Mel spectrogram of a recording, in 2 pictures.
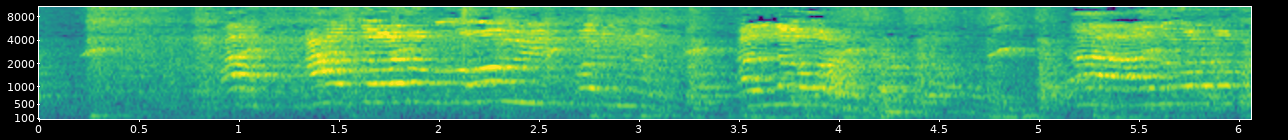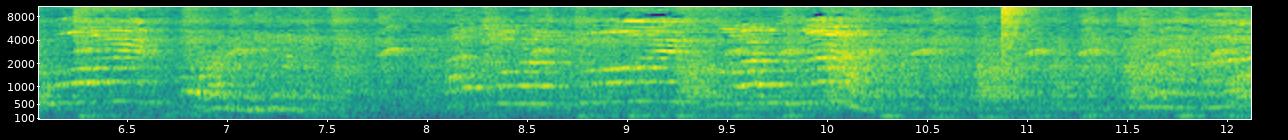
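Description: Children's high voices calling out and chattering while they play, over music with a steady beat.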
